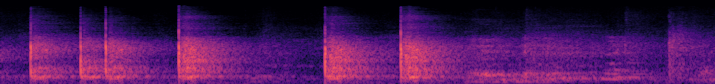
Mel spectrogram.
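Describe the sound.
A distinctive knock: about seven sharp, ringing raps in an uneven pattern, a quick cluster followed by spaced single knocks, each leaving a short echoing tail, with faint voices murmuring underneath.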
